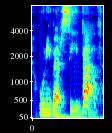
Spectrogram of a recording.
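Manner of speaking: Universidad, stress landing on last syllable dad. Lesson on word stress, Universidad: stress on the last syllable dad. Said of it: "You can hear the stress falling on dav".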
